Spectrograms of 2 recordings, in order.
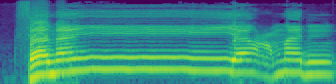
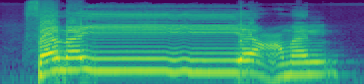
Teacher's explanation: kalimat faman ya'mal akan lebih sempurna kalau sebagian suara kita keluarkan melalui rongga hidung. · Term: gunnah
